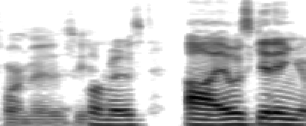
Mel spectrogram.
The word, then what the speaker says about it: Hormuz: happen with Iran and that the Strait of Hormuz or however you pronounce it I think it's Hormuz Hormuz uh it was getting reopened so that we can have more trade.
